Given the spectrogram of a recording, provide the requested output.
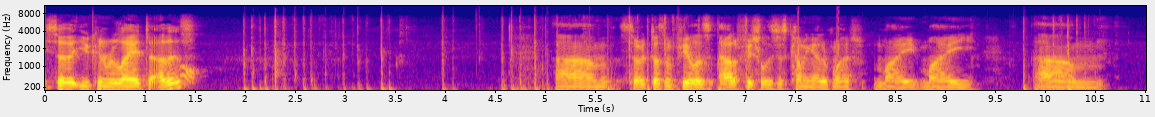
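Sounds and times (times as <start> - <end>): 
speech: 0.0 - 2.2, 5.1 - 10.7
typing on a computer keyboard: 2.0 - 6.5, 9.6 - 10.6.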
